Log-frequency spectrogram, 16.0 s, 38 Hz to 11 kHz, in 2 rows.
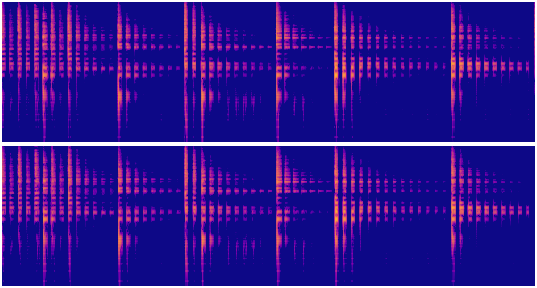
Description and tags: Sample made in april 2018, during participatory art workshops of field-recording and sound design at La Passerelle library Le Trait d'Union youth center, France.
Sample 1
Cash register with multiple delays.
Sample 2
Piece on drum with slow audio.
Sample 3
Ride cymbal with reverb.
Sample 4
Torn paper with bitcrushing.
Sample 5
Trash bin percussion with reverb.
Sample 6
Quantized trash bin rythm.
Sample 7
Percussion on metal and shimmer
Landscape 1
Morning view from the banks of the Saone, around Trévoux bridge, France.
Landscape 2
Afternoon carnival scene in Reyrieux, France.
